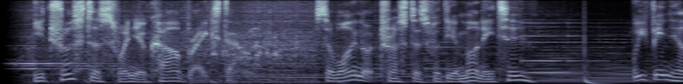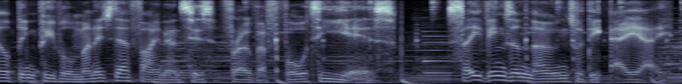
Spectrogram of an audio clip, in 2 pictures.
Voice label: commercial

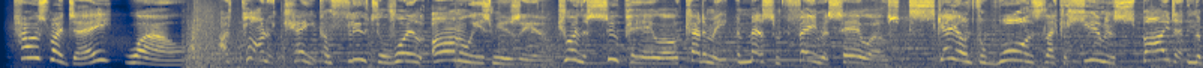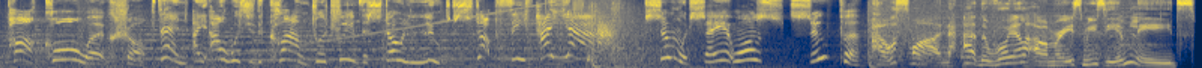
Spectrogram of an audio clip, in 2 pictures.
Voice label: radio ad; conson 2024

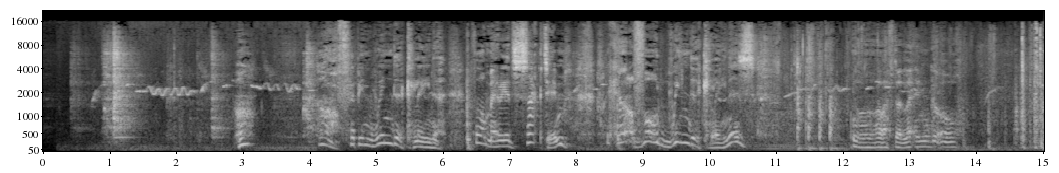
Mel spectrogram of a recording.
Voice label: radio drama; bbc radio drama

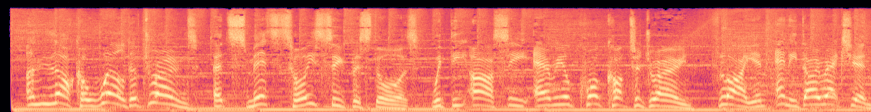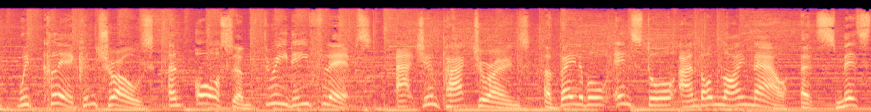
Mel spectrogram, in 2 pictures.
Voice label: children's commercials, Natural Young Male Voice

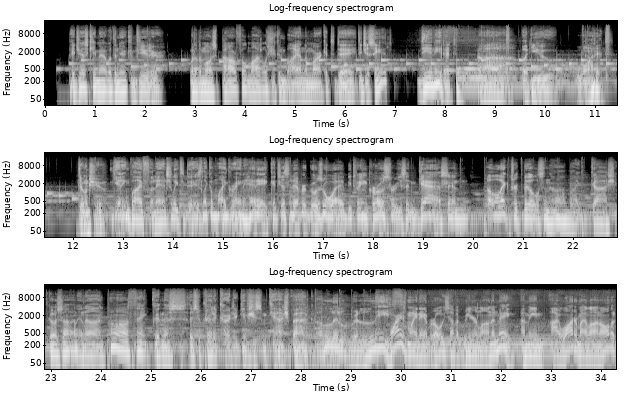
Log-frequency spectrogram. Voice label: american male commercial

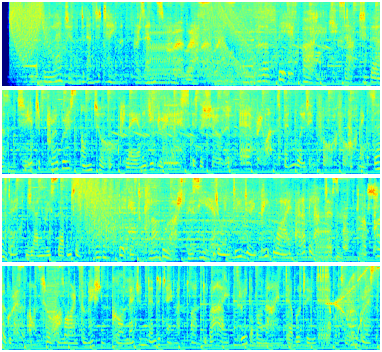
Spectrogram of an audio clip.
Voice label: continuity radio

